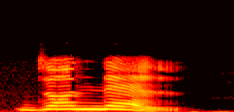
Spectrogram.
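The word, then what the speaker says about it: Donnell: would set it right darell Accent on the last syllable and St CLA on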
